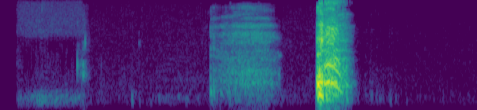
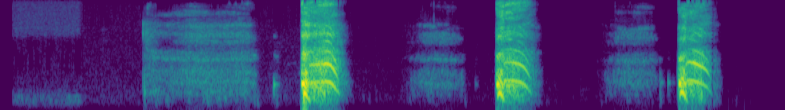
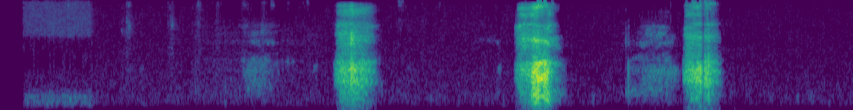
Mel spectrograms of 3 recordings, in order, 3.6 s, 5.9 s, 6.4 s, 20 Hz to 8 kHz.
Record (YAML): cough_length: 3.6 s
cough_amplitude: 31924
cough_signal_mean_std_ratio: 0.18
three_cough_length: 5.9 s
three_cough_amplitude: 32768
three_cough_signal_mean_std_ratio: 0.26
exhalation_length: 6.4 s
exhalation_amplitude: 28996
exhalation_signal_mean_std_ratio: 0.19
survey_phase: alpha (2021-03-01 to 2021-08-12)
age: 18-44
gender: Female
wearing_mask: 'No'
symptom_none: true
smoker_status: Current smoker (11 or more cigarettes per day)
respiratory_condition_asthma: false
respiratory_condition_other: false
recruitment_source: REACT
submission_delay: 1 day
covid_test_result: Negative
covid_test_method: RT-qPCR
